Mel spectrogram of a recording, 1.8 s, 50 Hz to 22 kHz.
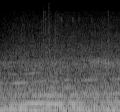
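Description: A Vauxhall Monaro V8, an Australian-built car, driven on the road: a steady deep engine drone with sustained tones that rise slightly as it pulls, close and continuous throughout.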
